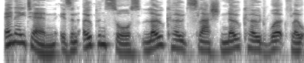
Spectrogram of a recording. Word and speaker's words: n8n: Designed with flexibility and extensibility in mind, N8N, pronounced N8N, operates on a node-based workflow system where users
